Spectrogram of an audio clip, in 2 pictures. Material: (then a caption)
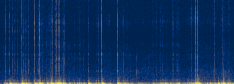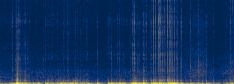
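Metal mesh. Long dark fingernails scratch the small, hollow, round metal mesh grille of a Blue Yeti Nano microphone. The result is a dense, low, muffled rumbling scrape that swells and fades in bursts, broken by quick sharp clicks and faint bright crackles.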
